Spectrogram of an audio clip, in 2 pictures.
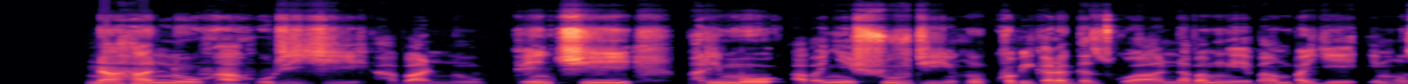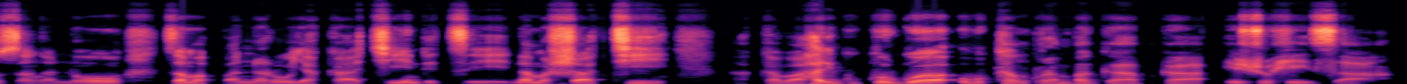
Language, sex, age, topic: Kinyarwanda, male, 25-35, finance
